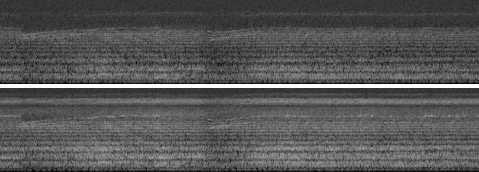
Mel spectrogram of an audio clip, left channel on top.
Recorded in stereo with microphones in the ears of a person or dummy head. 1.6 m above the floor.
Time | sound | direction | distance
0.0 | a drone | 45° right (ahead or behind) | ?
